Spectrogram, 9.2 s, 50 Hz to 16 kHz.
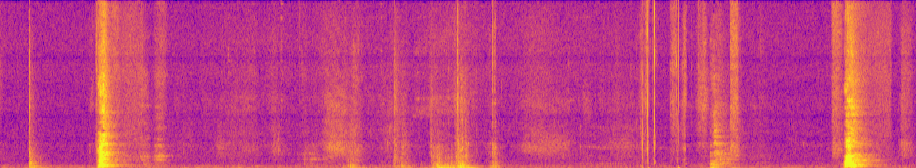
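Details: Akita, a 96-pound dog, barking while being shown a coyote decoy on 20 June 2020; two sharp, loud barks, one near the start and one near the end, with quieter muffled sounds between and a person's voice nearby.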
